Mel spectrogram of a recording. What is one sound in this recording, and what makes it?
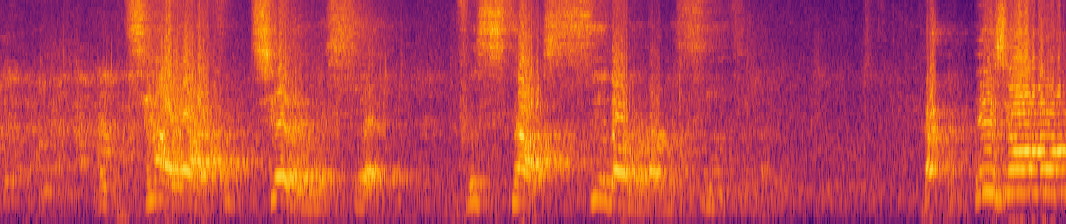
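A man speaks loudly and with animation, in a hall that echoes.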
